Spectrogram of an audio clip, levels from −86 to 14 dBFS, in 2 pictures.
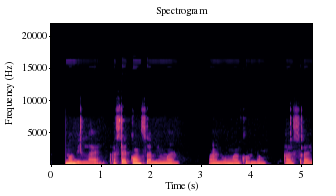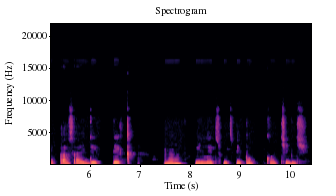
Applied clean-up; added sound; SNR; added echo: none; none; none; none.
